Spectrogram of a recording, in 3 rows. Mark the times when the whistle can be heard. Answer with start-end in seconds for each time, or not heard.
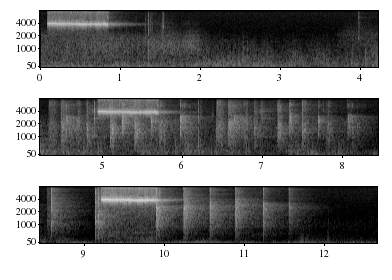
0.1-1.6, 4.9-6.2, 9.2-9.9.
